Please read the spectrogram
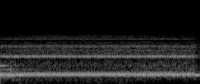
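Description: Telephone ringback tone of an outgoing call: one steady ring held for about two seconds while the line rings at the other end, cut off as the call is answered.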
